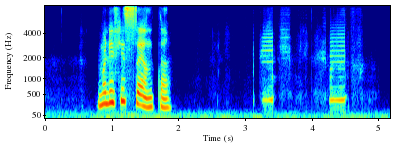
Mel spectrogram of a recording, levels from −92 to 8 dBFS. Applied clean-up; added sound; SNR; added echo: neural diffusion model UNIVERSE++.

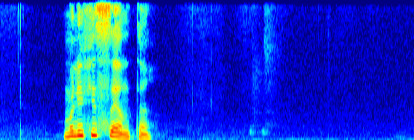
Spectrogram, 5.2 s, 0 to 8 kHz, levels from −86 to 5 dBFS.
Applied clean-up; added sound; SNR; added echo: none; none; none; none.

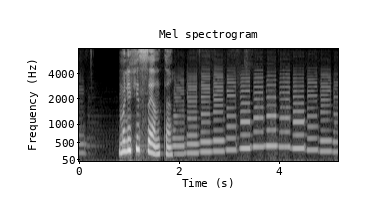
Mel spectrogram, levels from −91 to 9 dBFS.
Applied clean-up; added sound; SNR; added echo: neural separator model SepFormer DNS4.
